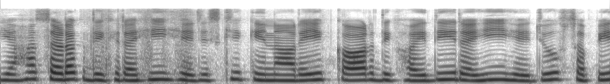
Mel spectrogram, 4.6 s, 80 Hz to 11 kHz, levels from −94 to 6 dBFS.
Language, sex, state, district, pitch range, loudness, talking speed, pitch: Hindi, female, Odisha, Malkangiri, 225-250 Hz, -16 LUFS, 195 wpm, 235 Hz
